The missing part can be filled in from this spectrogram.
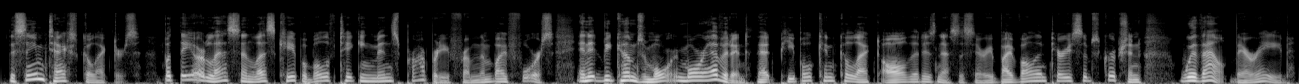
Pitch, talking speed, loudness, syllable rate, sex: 135 Hz, 185 wpm, -19 LUFS, 5.4 syllables/s, male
